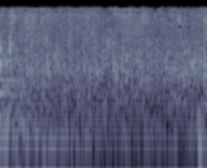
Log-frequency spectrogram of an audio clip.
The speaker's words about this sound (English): Let the rain make a sound.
